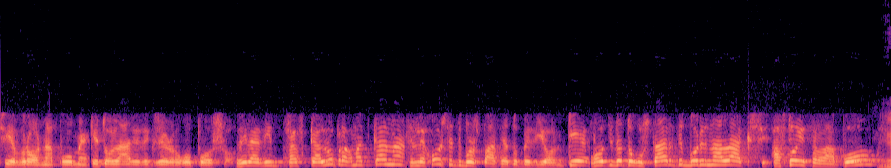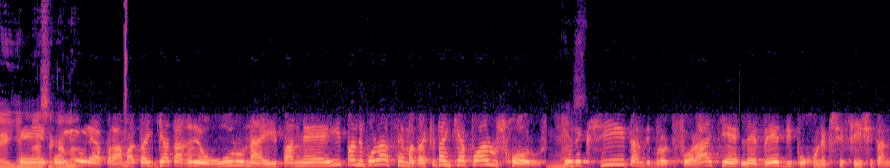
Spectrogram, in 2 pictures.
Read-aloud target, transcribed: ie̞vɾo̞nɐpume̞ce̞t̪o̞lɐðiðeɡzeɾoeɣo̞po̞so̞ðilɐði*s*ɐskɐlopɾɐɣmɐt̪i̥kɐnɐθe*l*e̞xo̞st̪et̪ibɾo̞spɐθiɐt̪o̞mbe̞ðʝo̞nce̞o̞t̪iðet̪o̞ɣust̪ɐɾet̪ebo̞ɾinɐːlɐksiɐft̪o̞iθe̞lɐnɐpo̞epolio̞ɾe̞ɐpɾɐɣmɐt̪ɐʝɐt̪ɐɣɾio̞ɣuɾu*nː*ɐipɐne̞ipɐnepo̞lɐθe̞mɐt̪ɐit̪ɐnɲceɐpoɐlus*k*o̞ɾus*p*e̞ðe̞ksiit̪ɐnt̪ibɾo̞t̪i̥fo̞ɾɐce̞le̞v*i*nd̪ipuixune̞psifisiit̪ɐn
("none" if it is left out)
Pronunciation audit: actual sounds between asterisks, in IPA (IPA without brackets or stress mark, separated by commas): s, l, n, x, c, e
